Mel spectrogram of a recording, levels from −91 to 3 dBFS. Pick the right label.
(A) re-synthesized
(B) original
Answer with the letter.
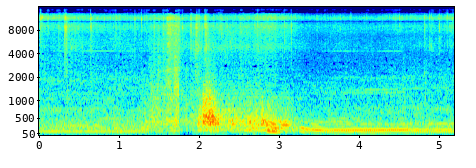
B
